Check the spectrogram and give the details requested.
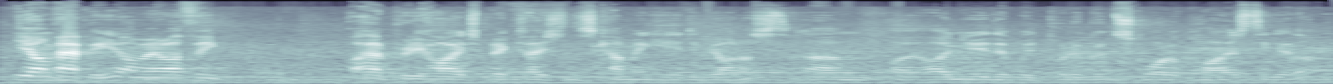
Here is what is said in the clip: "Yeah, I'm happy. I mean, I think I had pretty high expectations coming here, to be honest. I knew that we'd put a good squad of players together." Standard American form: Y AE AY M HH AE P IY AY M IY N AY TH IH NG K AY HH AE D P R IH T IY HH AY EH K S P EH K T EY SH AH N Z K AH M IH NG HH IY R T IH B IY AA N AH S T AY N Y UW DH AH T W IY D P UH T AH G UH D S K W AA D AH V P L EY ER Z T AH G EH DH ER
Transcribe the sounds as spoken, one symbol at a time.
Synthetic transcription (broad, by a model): Y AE AY M HH AE P IY AY M IY N AY TH IH NG K AY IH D P R IH T IY HH AY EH K S P EH K T EY SH N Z K AH M IH NG HH IY R T IH B IY AA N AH S T AY N Y UW DH AH T W IY D P UH T AH G UH D S K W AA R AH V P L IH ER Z T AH G EH DH ER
